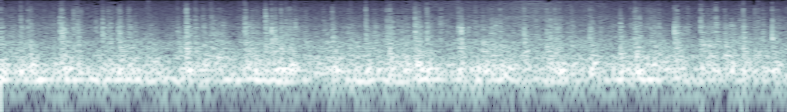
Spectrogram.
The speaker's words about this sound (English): Somewhere in Moscow this year, a person stood in silence and held their phone up and just listened to rain.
